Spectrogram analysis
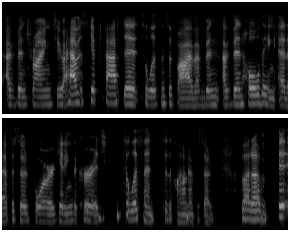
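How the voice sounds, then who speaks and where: Low-pitched woman chatting on a podcast. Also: no echo. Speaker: podcast host. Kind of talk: casual podcast chat, recommending. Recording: slightly dull, lo-fi close recording.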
